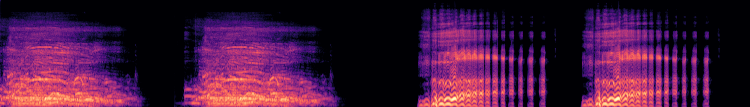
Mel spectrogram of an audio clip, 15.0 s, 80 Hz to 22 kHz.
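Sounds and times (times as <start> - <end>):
mocking laugh: 8.4 - 11.0, 11.6 - 14.3.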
